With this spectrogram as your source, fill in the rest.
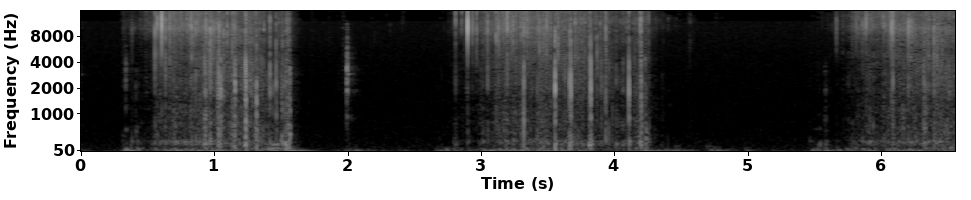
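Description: A metal-spiked derma roller is rolled vertically over a white polyethylene foam mesh net covering a microphone. Each pass makes a dense, crackling, crunchy rustle with bright sharp ticks. Three long passes are separated by short pauses with faint isolated clicks.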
